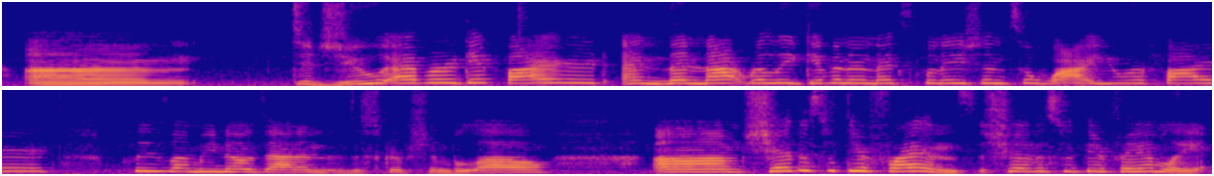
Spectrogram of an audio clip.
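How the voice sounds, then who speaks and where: A woman telling a casual, gossipy storytime into her phone, animated, with dramatic emphasis and acted-out dialogue. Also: on the high side, rough recording. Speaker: vlogger telling a personal story.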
